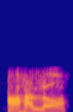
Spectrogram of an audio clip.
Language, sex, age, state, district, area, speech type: Odia, male, 45-60, Odisha, Angul, rural, conversation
